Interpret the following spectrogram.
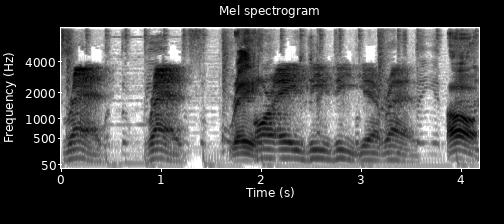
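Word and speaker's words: Razz: His name is Rez. Raz.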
